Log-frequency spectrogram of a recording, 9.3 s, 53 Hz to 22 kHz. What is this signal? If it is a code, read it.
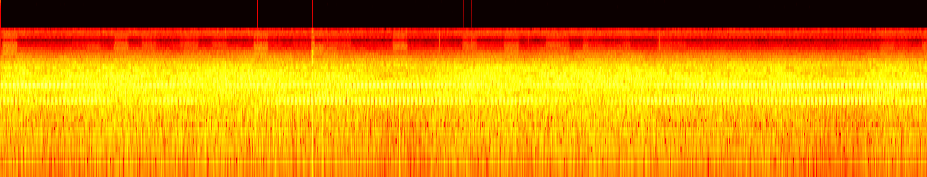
Two-tone teleprinter signal, about 500 Hz shift, with speech.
